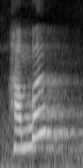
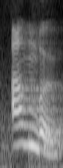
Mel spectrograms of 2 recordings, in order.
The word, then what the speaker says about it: humble: हम्बल नहीं, इसे हम पढ़ते हैं अम्बल, क्योंकि एच क्या है? साइलेंट है।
